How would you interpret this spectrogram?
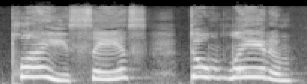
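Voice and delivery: high, loud desperate begging; high, loud frantic plea; pleading. Acted. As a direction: beg your big sister, near tears. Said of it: "looking up to her with pleading eyes".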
